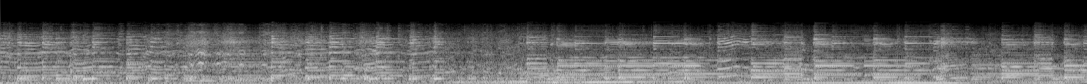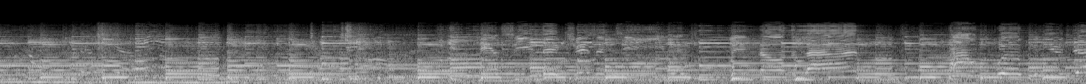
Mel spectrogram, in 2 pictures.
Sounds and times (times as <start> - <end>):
Blues: 0.0 - 21.7
Strum: 0.0 - 21.7.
